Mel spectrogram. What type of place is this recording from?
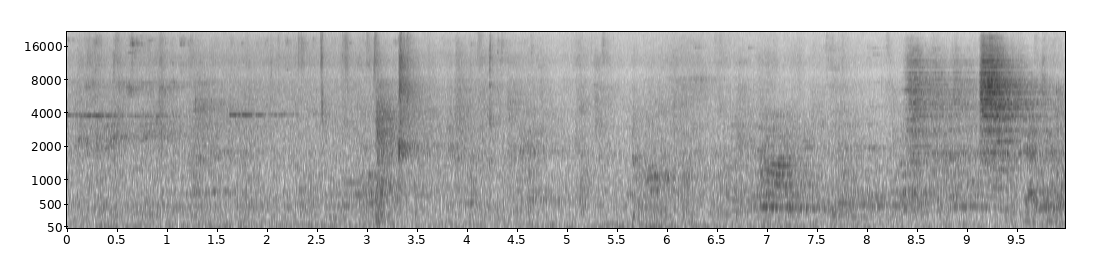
subway station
